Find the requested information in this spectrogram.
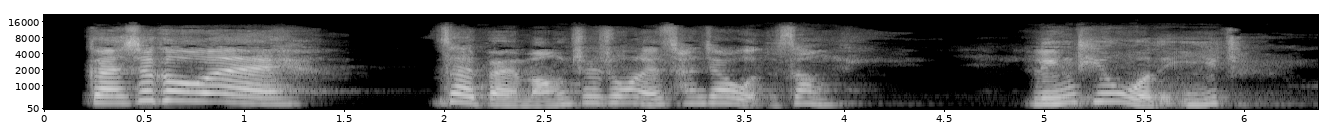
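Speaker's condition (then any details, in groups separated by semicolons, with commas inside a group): No condition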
